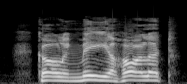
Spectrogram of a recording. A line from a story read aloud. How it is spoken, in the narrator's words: screamed, wrenching at the men who held her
